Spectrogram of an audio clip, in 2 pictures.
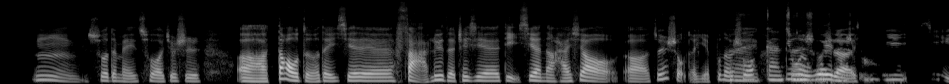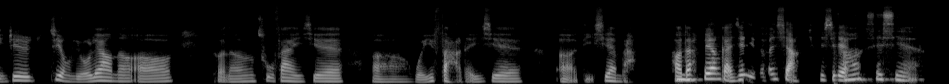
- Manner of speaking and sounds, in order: other background noise
- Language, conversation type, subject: Chinese, podcast, 社交媒体怎样改变你的表达？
